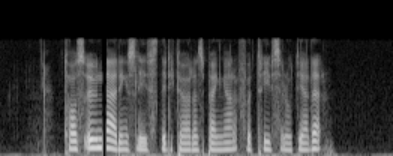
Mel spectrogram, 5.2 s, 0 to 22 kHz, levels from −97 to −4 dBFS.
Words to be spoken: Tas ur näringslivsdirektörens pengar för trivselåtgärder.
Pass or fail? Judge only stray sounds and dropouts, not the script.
fail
